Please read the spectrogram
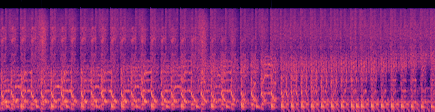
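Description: Instrumental build-up of a hardcore electronic track: a fast, machine-gun-like run of repeated pitched synth stabs and drum hits. About four seconds in the hits grow denser as a low bass layer comes in.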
